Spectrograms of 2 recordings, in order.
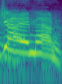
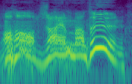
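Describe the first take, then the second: First: It is said in a plain accent. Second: It is said in a put-on French accent.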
